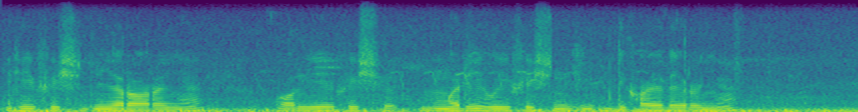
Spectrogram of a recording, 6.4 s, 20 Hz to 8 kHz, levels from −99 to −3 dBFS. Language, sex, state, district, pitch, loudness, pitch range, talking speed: Hindi, male, Chandigarh, Chandigarh, 135 Hz, -18 LUFS, 125-135 Hz, 160 wpm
